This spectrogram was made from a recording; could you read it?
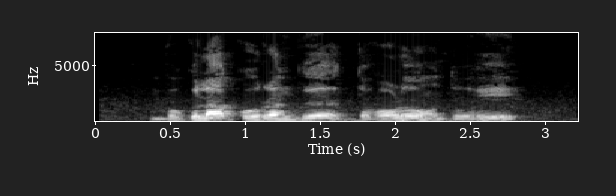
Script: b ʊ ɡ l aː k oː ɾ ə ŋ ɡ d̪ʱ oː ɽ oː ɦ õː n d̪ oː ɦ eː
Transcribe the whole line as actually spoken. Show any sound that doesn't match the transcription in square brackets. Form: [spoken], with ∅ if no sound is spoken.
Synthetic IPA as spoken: b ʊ ɡ l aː k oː ɾ ə ŋ ɡ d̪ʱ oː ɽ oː ɦ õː n d̪ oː ɦ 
